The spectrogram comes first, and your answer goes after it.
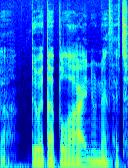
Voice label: "blaen", Welsh

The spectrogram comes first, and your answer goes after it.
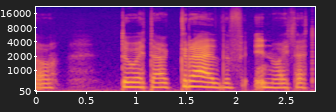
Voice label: "greddf" Welsh

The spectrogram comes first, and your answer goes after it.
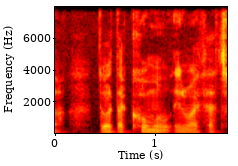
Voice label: "cwmwl" Welsh

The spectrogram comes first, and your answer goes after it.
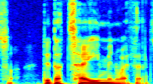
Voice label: "teim" Welsh

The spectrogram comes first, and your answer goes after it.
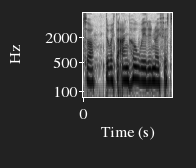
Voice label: "anghywir", Welsh

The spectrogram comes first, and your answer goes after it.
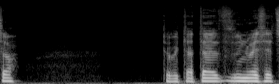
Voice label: "deddf" Welsh

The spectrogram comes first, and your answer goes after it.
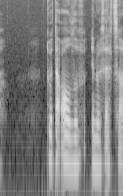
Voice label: "oddf" Welsh

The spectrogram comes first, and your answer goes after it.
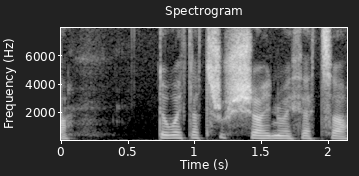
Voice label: "trwsio" Welsh

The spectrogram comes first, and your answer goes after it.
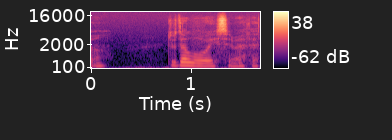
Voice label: "loes", Welsh

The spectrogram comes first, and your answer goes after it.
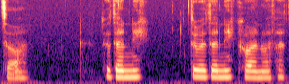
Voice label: "nico", Welsh

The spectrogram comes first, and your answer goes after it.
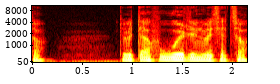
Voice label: "hwyr", Welsh

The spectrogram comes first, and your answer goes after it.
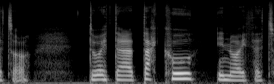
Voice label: "dacw", Welsh

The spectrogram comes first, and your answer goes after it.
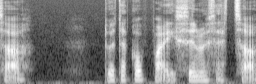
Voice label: "gobaith", Welsh

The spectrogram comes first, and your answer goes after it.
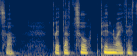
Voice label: "twp", Welsh

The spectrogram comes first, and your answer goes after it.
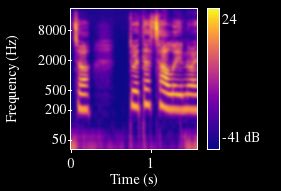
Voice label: "talu" Welsh

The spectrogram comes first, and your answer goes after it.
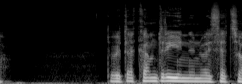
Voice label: "camdrin", Welsh

